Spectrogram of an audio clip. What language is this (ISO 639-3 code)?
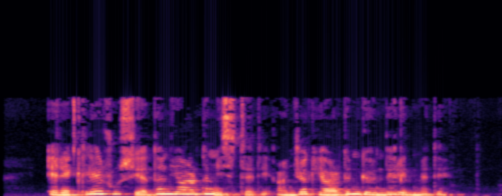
tur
